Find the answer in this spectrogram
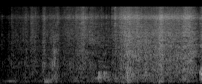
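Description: Tissue paper rustling and crinkling as baby clothes are lifted out of it, growing louder from about half a second in.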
